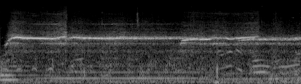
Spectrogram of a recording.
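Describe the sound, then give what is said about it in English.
Someone whistles to call a dog: one long, high, piercing note, held steady for about three seconds with a slight waver and a small dip in pitch partway through. “I'm a good whistler. I learned to whistle once I got a dog.”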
